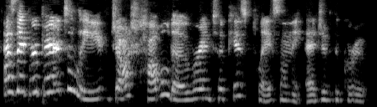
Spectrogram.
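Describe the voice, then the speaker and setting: Reading a children's storybook aloud, a woman uses a high voice with a breathy edge, narrating in an expressive, deliberate storytelling style.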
